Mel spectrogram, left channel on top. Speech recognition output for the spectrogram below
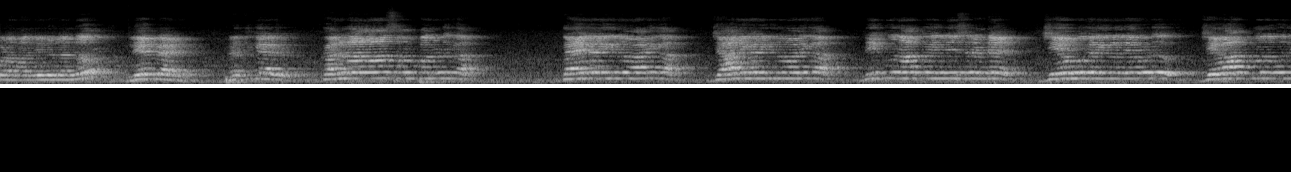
నిన్ను నన్ను లేపాడు, బ్రతికాడు. కరుణా సంపన్నుడిగా, దయ కలిగిన వాడిగా, జాలి కలిగిన వాడిగా నీకు నాకు ఏం చేశాడంటే జీవము కలిగిన దేవుడు జీవాత్మను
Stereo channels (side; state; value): right; silent; digital silence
